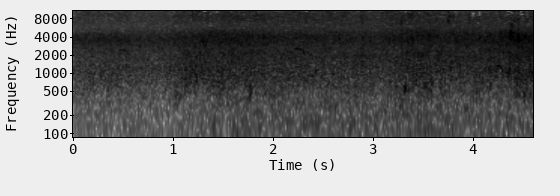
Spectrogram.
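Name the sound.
ocean waves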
